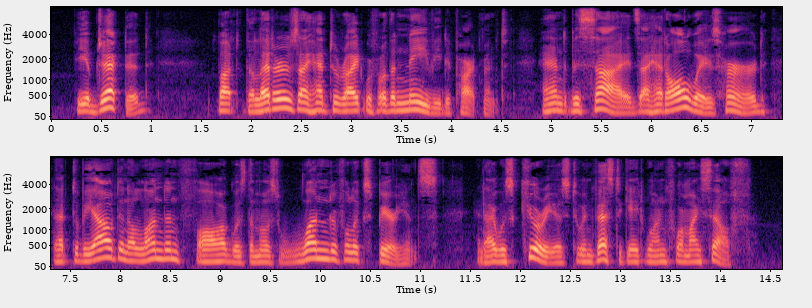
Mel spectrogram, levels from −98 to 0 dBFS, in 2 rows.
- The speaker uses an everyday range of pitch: Yes, average, 4.1 semitones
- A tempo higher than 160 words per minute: Yes, average, 170 wpm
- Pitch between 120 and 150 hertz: Yes, medium, 140 Hz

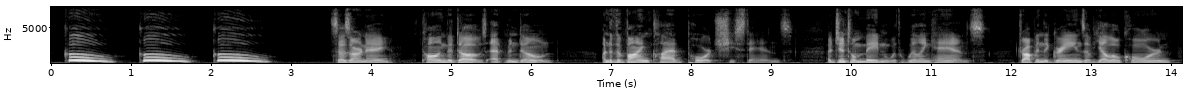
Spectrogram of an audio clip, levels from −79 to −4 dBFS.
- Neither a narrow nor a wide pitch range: Yes, average, 5.0 semitones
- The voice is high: No, medium, 140 Hz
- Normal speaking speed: No, slow, 125 wpm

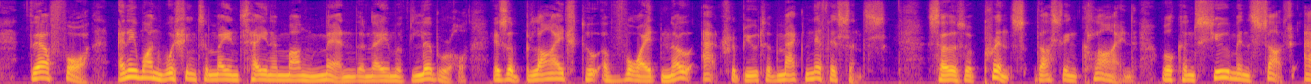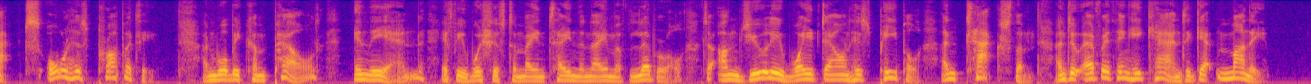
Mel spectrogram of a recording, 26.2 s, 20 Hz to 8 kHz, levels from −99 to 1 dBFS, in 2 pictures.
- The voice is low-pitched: Yes, low, 125 Hz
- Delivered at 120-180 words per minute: Yes, average, 155 wpm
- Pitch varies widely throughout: No, average, 4.6 semitones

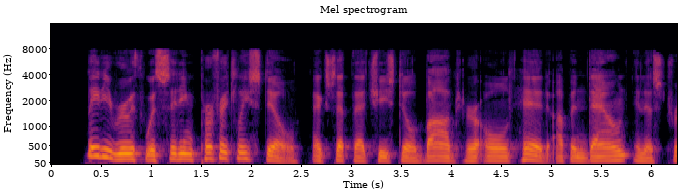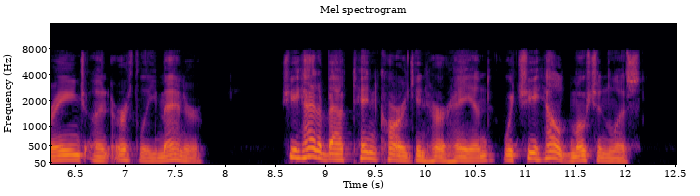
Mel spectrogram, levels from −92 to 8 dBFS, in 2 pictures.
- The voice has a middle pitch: No, low, 120 Hz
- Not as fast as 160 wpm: No, average, 165 wpm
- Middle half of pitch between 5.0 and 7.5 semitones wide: Yes, wide, 5.4 semitones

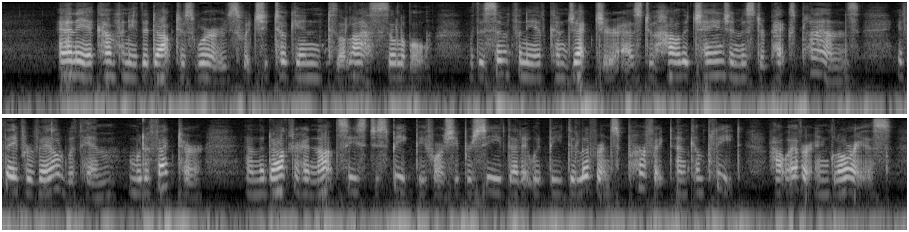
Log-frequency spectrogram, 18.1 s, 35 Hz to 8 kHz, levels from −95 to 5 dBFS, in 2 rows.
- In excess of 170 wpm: Yes, average, 185 wpm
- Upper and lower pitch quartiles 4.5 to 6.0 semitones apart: No, narrow, 2.4 semitones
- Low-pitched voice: No, high, 215 Hz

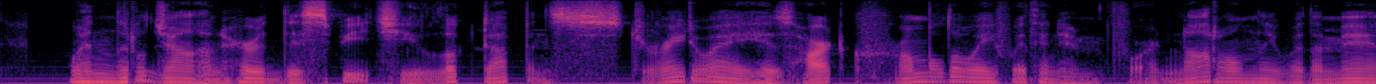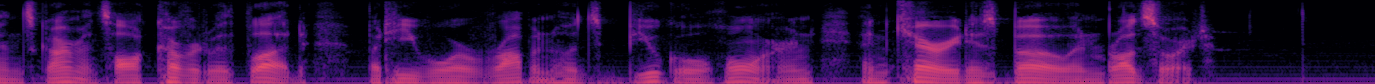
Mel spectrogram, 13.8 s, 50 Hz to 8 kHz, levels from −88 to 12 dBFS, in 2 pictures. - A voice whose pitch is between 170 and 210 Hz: No, very low, 90 Hz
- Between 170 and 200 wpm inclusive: Yes, average, 180 wpm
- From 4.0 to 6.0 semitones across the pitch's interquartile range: No, average, 3.6 semitones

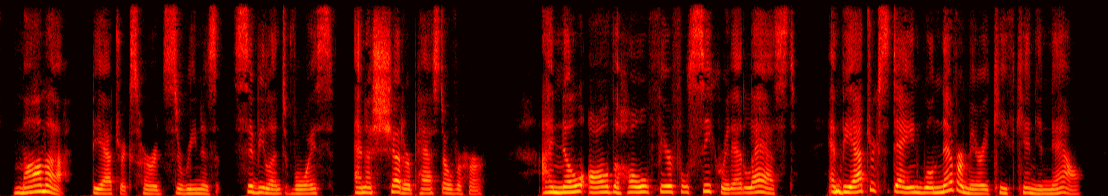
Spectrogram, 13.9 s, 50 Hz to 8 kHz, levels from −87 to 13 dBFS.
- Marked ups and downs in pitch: No, average, 4.6 semitones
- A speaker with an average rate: No, slow, 130 wpm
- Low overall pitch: No, high, 205 Hz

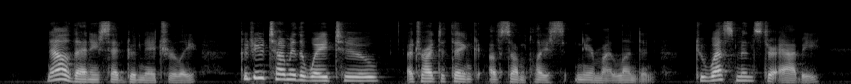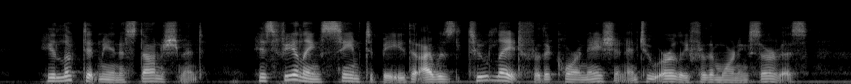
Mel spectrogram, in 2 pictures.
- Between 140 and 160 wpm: No, average, 185 wpm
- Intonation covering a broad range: Yes, wide, 7.8 semitones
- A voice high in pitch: No, low, 125 Hz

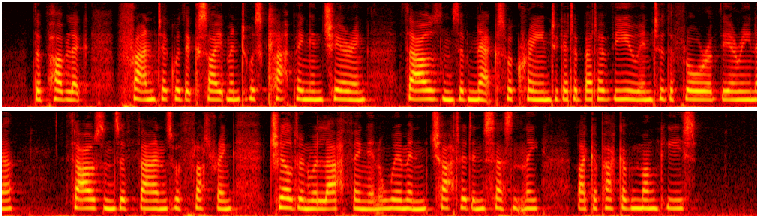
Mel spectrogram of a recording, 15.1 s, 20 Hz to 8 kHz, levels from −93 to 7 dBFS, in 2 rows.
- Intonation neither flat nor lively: No, narrow, 1.2 semitones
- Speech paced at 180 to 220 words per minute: No, average, 165 wpm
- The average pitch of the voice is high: Yes, high, 245 Hz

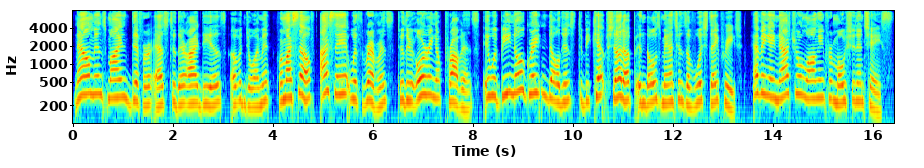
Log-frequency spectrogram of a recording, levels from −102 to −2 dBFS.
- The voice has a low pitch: No, high, 245 Hz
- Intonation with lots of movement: No, average, 4.5 semitones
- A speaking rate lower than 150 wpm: No, average, 185 wpm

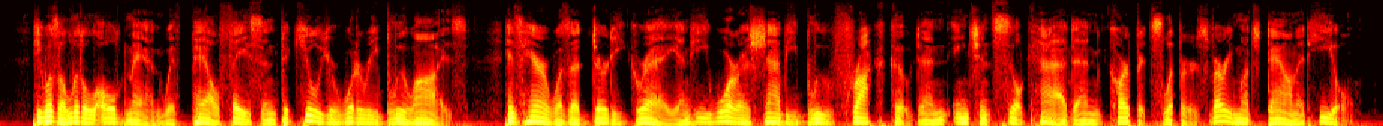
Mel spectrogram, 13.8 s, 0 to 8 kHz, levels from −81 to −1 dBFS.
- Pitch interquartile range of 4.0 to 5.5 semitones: Yes, average, 4.5 semitones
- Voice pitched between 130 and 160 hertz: No, very low, 95 Hz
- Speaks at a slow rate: No, average, 175 wpm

